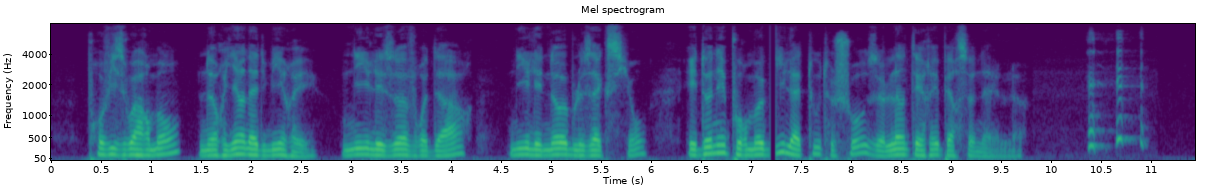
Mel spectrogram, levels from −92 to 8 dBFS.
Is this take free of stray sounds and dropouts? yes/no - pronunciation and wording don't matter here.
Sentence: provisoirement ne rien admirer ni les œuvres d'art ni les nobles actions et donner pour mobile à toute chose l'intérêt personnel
no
